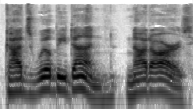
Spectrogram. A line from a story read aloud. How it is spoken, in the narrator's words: said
